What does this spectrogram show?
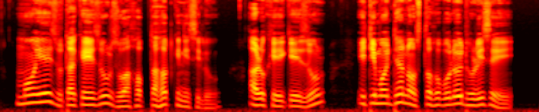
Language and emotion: Assamese, sad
